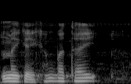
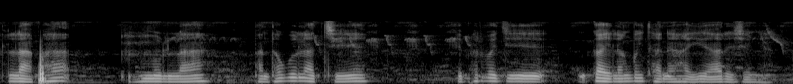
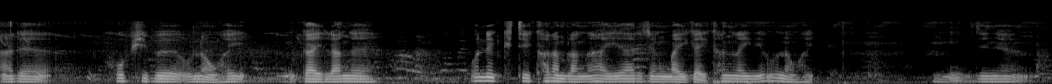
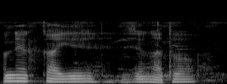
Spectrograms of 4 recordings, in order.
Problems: constant background noise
